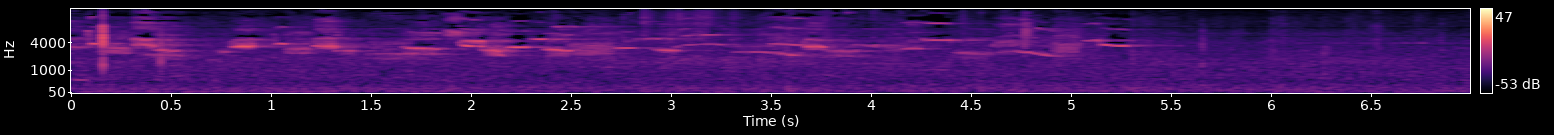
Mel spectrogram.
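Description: Birds chirping: a busy run of short notes and whistled glides that stops about five seconds in, over a low steady rumble. A sharp click sounds at the very start.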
